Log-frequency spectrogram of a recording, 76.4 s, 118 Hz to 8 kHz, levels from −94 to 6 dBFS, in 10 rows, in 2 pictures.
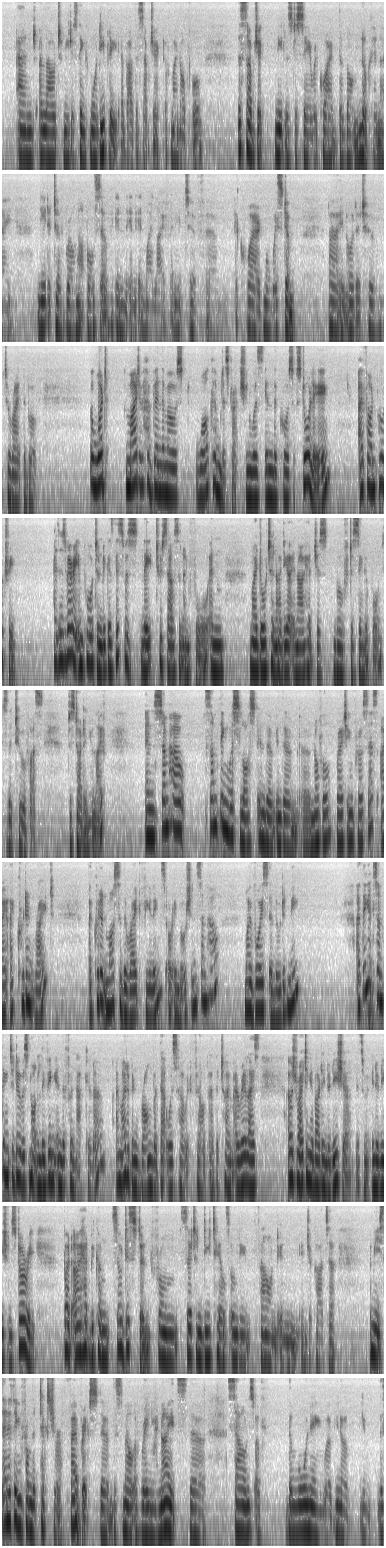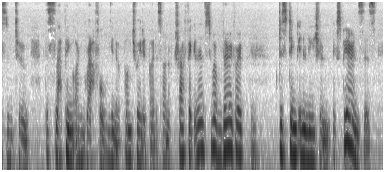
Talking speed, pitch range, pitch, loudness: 180 wpm, 155-195 Hz, 170 Hz, -18 LUFS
